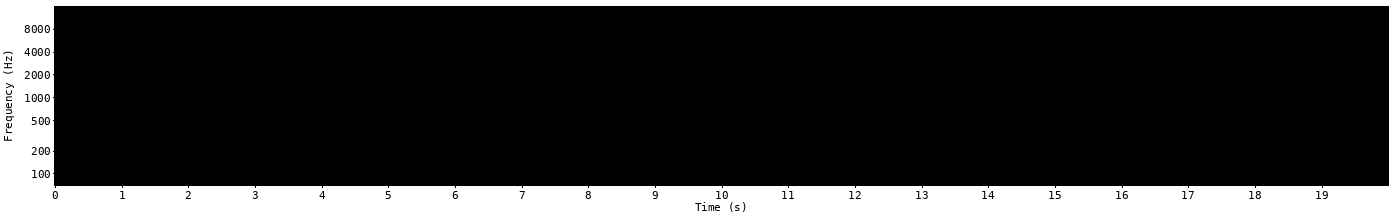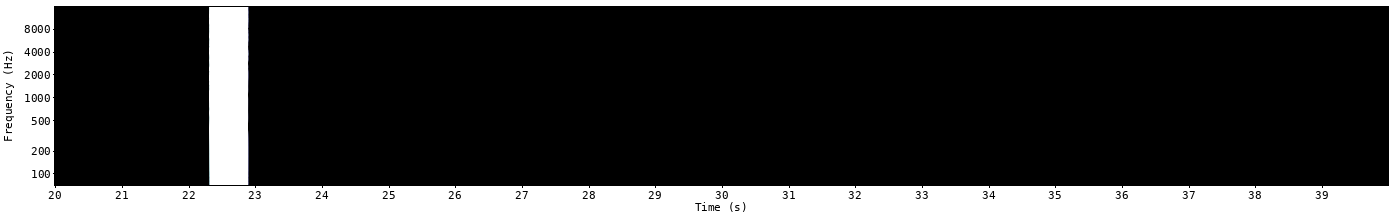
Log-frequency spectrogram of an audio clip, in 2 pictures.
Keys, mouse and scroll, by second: 2.8 click, 3.1 click, 3.5 click, 3.7 n, 3.8-4.8 scroll down 20, 4.3 middle click, 4.5 shift+middle click, 4.8 middle click, 5.0 shift+middle click, 5.3 Tab, 5.7 click, 5.9 Tab, 6.8 click, 7.3 click, 7.8 click, 8.0 g, 8.8 Tab, 9.4 click, 9.8 click, 10.4 click, 10.8 click, 11.1 click, 11.4 click, 12.7 click, 14.0 click, 15.1 middle click, 15.5 scroll up 1, 15.9 shift+middle click, 16.7 shift+middle click, 17.4 click, 18.0 click, 18.5 shift+a, 19.6 g, 21.6 click, 22.0 click, 23.1 click, 23.6 click, 24.2 g, 24.2 z, 24.5 g, 25.1 KP_0, 25.1 scroll down 2, 25.8 click, 25.9 scroll up 1, 26.0 middle click, 26.3-28.9 typing, 26.7 scroll down 3, 26.7 middle click, 30.3 click, 31.1 g, 33.2 click, 33.6 shift+middle click, 34.2 click, 34.7 click, 35.3 click, 36.7 click, 37.1 click.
